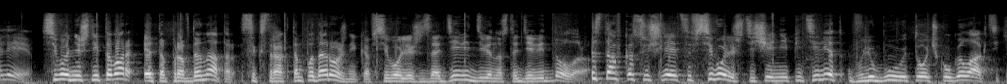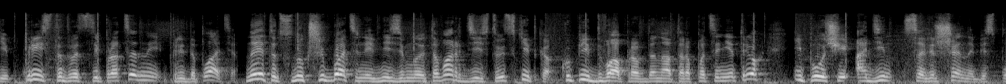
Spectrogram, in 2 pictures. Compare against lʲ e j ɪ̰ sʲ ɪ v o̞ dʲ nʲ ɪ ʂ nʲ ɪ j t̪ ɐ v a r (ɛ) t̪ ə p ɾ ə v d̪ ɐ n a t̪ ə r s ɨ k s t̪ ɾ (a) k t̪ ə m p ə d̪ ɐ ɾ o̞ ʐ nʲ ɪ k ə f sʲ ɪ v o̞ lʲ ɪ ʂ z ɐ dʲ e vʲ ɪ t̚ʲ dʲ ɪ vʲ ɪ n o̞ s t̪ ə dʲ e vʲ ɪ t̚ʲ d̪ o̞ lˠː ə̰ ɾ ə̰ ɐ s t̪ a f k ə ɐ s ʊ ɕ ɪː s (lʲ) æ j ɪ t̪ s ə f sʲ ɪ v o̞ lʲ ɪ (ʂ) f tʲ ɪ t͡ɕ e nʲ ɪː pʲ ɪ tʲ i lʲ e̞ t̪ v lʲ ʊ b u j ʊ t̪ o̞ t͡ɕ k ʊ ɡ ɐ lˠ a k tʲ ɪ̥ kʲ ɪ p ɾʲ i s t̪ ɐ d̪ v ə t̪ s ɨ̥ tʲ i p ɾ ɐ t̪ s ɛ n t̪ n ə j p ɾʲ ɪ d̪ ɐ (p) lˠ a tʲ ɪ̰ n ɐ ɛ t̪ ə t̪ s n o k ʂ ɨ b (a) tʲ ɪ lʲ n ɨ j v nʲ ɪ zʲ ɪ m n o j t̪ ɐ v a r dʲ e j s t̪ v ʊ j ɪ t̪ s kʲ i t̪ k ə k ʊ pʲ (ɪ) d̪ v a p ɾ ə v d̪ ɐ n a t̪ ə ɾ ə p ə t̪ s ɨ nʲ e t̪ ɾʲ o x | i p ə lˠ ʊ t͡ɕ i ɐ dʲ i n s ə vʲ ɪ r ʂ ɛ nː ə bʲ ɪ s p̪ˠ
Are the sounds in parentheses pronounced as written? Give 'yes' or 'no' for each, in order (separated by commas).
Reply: yes, yes, yes, yes, yes, yes, no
